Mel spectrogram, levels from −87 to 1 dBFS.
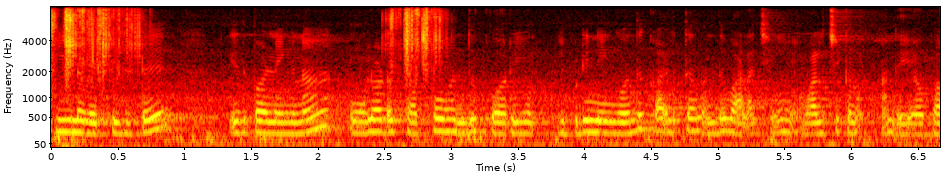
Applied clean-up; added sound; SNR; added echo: none; Rattle; 8 dB; none.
